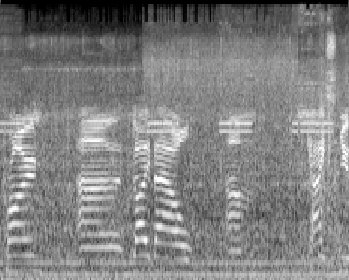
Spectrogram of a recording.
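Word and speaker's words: Krone: silage round ber well Kun I think it's pronounced crone uh goal um case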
